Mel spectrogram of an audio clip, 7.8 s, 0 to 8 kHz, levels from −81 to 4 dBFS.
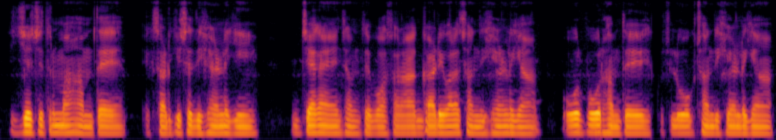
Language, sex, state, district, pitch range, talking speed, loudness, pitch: Hindi, male, Uttarakhand, Tehri Garhwal, 100-105 Hz, 215 wpm, -18 LUFS, 100 Hz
